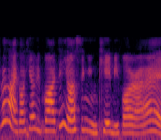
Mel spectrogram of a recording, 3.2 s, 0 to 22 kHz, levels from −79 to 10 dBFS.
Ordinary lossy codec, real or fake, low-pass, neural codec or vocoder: AAC, 48 kbps; real; 7.2 kHz; none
